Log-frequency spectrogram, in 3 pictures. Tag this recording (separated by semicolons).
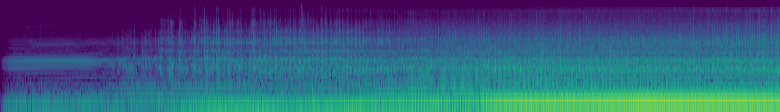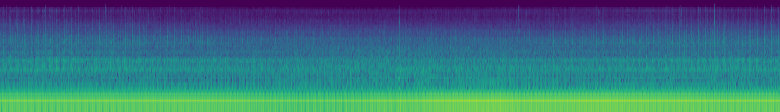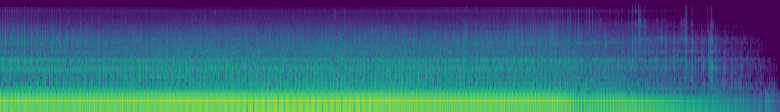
Fan; mechanizm; motor; old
